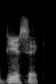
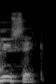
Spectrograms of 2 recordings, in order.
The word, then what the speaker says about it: Busiek: how do you say his last name? – You got right the second time, Busiek. Yeah, Busiek.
